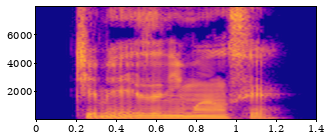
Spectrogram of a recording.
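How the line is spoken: Sergeant grumbling. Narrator (Russian): проворчал сержант

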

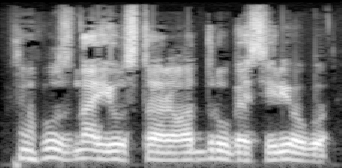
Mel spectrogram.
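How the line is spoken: Laughing. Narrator (Russian): смеясь сказал Горыныч

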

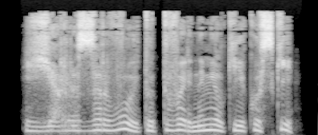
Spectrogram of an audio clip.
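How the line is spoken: Choked furious rasp. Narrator (Russian): захрипела Даша, вцепившись в замаскированный под изящное ожерелье ошейник, словно он начал ее душить

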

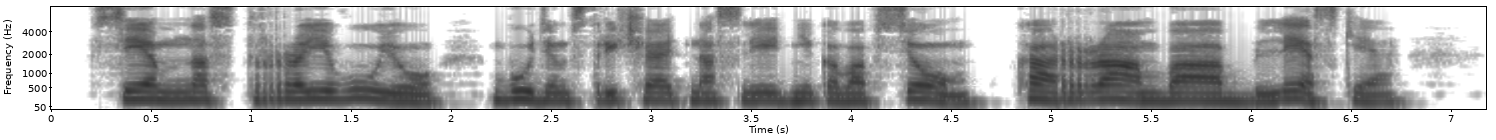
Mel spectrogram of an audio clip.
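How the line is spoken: Drunk sergeant growling. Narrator (Russian): Наливаясь пивом, рычал сержант

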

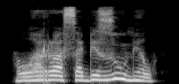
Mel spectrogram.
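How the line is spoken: Hoarse. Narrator (Russian): хрипло проговорил Ироталь

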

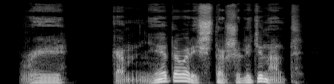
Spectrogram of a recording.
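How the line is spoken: Confident deep bass question. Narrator (Russian): солидным, самоуверенным баском спросил он

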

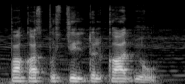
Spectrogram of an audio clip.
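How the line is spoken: Unpleasant chuckle, man. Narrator (Russian): Храмовник неприятно хохотнул

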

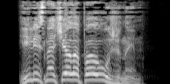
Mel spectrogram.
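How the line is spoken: Shouted. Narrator (Russian): крикнул я

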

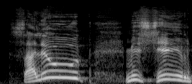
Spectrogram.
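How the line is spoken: Two restless voices shouting. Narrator (Russian): прокричала неугомонная парочка

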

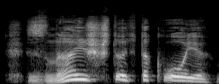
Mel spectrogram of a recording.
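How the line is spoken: Exclaimed. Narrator (Russian): воскликнул Пашка

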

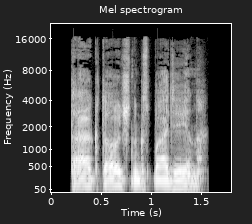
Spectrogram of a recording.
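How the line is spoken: Deep bass male voice. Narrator (Russian): пробасил друг Фредерика

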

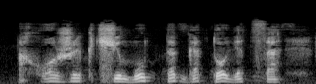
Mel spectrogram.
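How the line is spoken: Whispered in ear. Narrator (Russian): шепнул на ухо инженеру Лисицкий

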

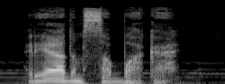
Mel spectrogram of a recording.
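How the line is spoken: Breathed out. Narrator (Russian): выдохнул Климов

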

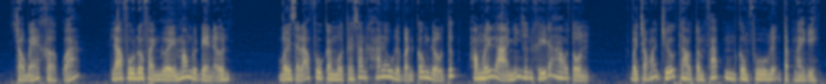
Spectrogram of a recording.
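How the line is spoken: Laughing loudly. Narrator (Vietnamese): Tu Đinh Quân cười lớn

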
